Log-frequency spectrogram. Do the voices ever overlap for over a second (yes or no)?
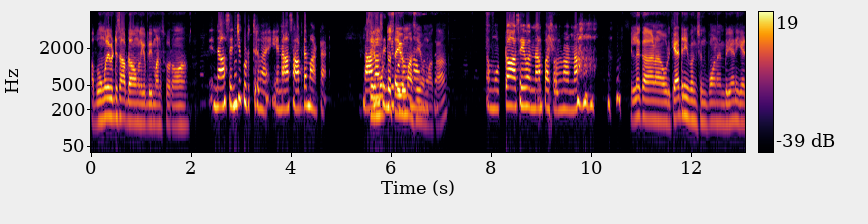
yes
